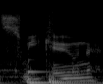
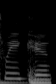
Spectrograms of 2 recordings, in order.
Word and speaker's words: Suicune: So I think regardless of how Pokédex says to pronounce it or the anime it's uh Suicune. I think that would be like the more logical pronunciation of it.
